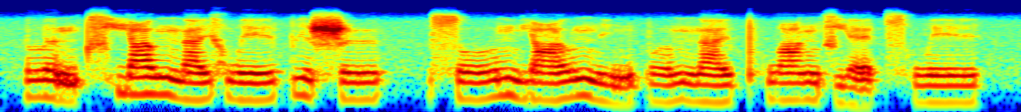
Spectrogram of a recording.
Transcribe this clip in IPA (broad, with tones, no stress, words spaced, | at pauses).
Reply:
lə̰˨˩nt͡ɕʰjɑ˥ʊ̯ n̪a˧˥ɪ̯xwe˧˥ɪ̯pi˥˩ʂɻ̩˥ | so˧˥ʊ̯mjɑ˧˥ʊ̯ n̪ḭ˨˩ŋpɤ˧˥ n̪a˧˥ɪ̯pʰwɑ˥ŋɕjɛ̰˨˩ t͡sʰwe˥ɪ̯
